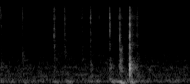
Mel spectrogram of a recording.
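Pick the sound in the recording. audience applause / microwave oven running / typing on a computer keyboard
typing on a computer keyboard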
